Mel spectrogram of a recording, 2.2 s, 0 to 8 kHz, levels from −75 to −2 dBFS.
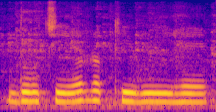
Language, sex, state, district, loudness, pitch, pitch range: Hindi, female, Uttar Pradesh, Shamli, -13 LUFS, 195 Hz, 190-200 Hz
